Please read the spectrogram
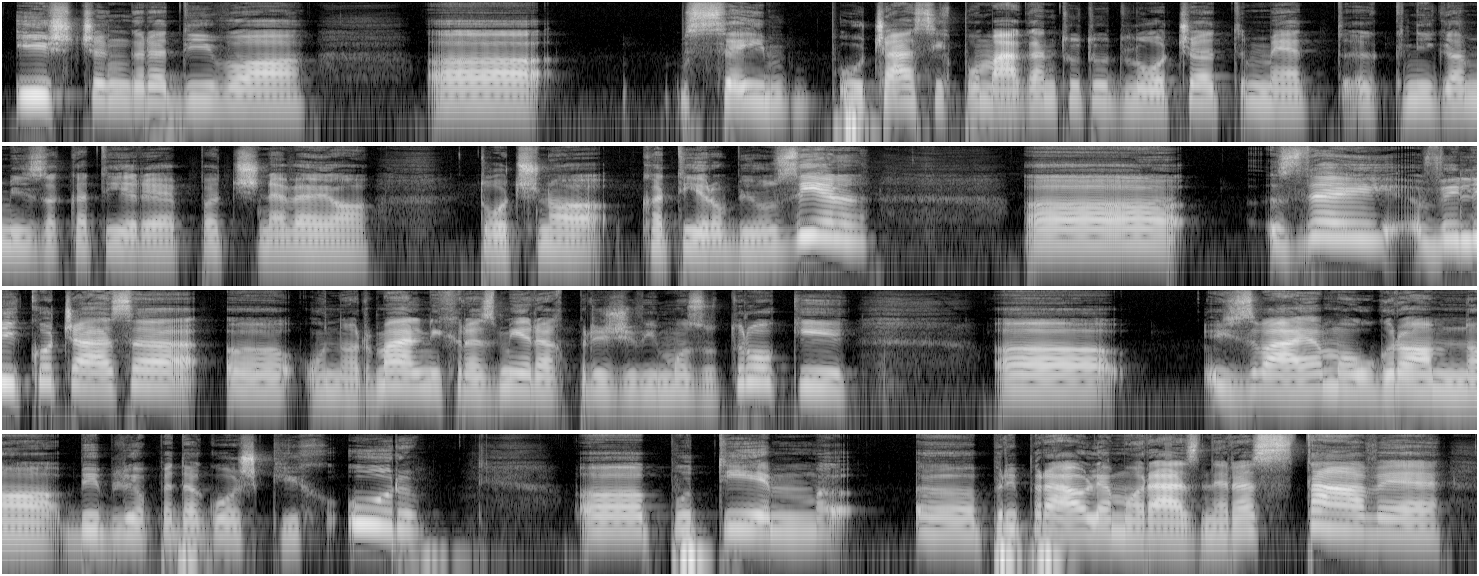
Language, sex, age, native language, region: Slovenian, female, 30-49, Slovenian, Gorenjska region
